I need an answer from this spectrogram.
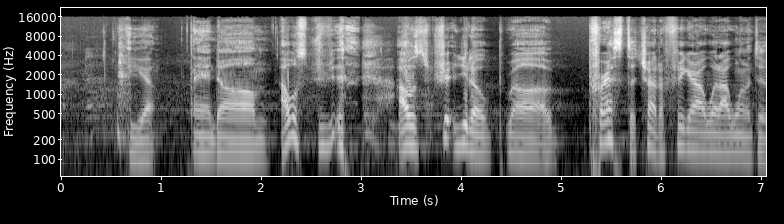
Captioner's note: chuckles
